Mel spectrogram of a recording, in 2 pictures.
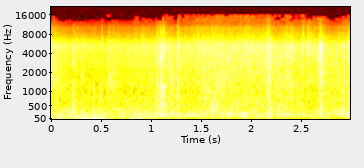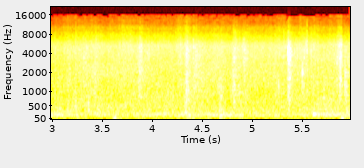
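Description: Footsteps crunch through snowy leaves outdoors.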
